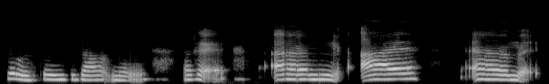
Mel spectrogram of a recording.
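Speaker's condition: Cerebral palsy; congenital, from birth, age 25

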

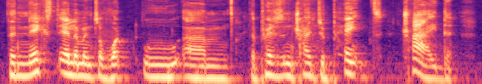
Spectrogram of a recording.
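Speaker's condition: No condition

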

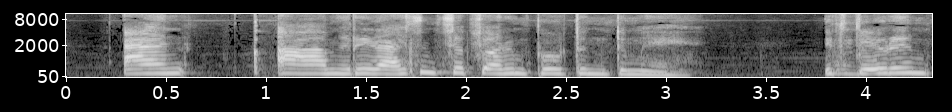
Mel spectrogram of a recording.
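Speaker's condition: Deafness with cochlear implants, severe; 97% hearing loss, hearing aids at age 2 raised hearing to 40%, now bilateral cochlear implants; hearing about 80% with bilateral cochlear implants, lip reads, relies on body language, hears music better; learned early to speak like hearing person, mother Bonita drew out language, not natural

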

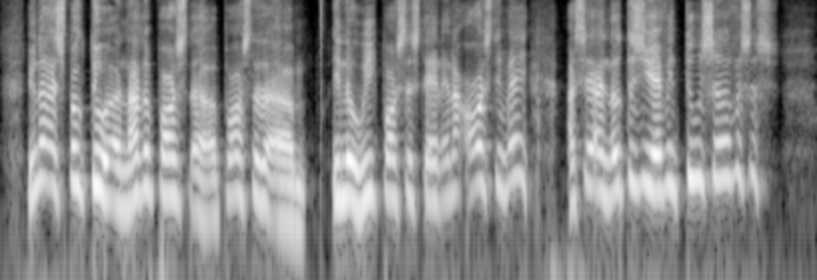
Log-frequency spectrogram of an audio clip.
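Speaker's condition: No condition

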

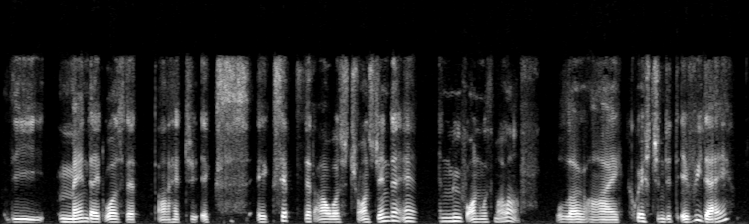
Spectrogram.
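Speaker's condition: Stutter; stutter developed in childhood with onset of depression, caused by depression, quite bad; lessened after medical and social transition with hormone replacement therapy from age 37; quite a bad stutter earlier, now almost not noticeable; repeated sounds, prolonged sounds

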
